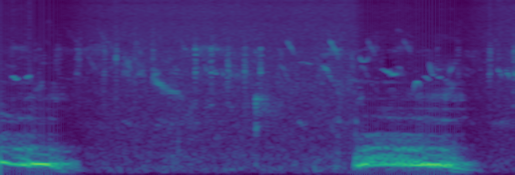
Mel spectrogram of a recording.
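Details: Two short, deep roaring bursts from playful wild lions, a second apart at each end, separated by quiet with faint bird chirps in the background.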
